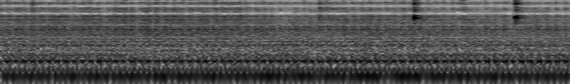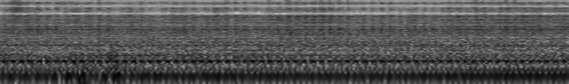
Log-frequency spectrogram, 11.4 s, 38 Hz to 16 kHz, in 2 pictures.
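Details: LG ThinQ WSES4728F oven: continuous low rough droning rattle that never settles, like a loose or unbalanced fan chattering inside.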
